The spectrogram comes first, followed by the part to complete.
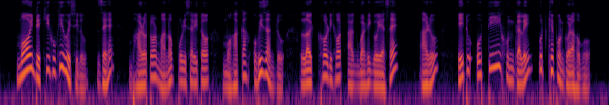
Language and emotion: Assamese, happy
